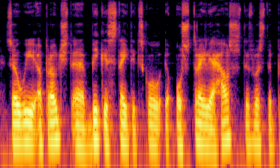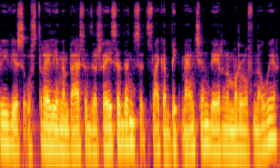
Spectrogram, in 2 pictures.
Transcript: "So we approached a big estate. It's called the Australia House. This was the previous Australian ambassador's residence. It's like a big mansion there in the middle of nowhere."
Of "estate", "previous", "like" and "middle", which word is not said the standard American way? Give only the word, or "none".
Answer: none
